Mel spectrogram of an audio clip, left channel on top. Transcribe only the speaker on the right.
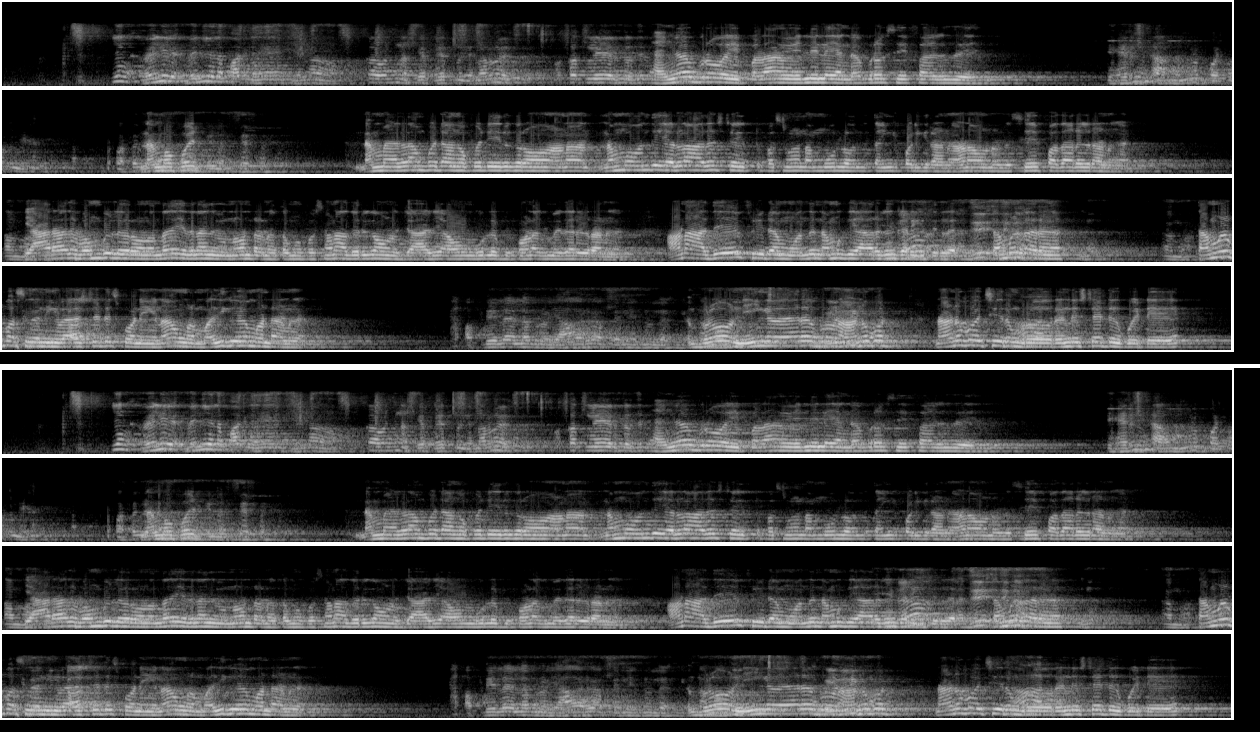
<unintelligible> ஏங்க வெளிய வெளியெல்லா பாக்கலிங் எல்லா முக்கால் வாசி நா பேசேன் எல்லாருமே பக்கத் திலே இருக்
தெவுங்க அதுக்கென்ன பொட்ட புள்ளயா பசங்க
தான நம்மளுக்கு
என்ன சேஃப்பு
ஆமா
ஏன்னா
அது
அதுதான்
மு ஆமா
இது வந்து
கால
அப்டியெல்லா இல்ல ப்ரோ யாரு அப்டியெல்லா எதுவு இல்ல இப்ப நம்ம
வந்து
நம்ம
இது
வரைக்கு
போ
நா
